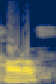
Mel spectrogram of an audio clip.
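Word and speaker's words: حاء: হাটা উচ্চারণ করতে হয় গলার মধ্যভাগ থেকে মৃদু চাপ দিয়ে এবং মুখটা একটু ছড়িয়ে হাটা উচ্চারণ করতে হবে।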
